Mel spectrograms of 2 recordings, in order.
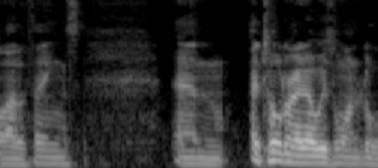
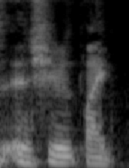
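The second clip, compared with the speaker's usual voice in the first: usual speaking voice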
